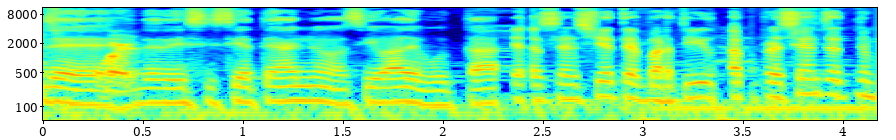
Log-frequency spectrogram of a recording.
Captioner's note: athlete speaking in Spanish; speaking in Spanish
